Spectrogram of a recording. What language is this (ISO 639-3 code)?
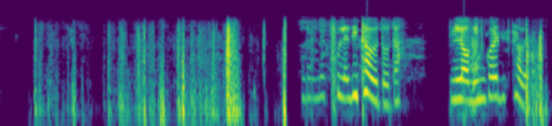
ben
